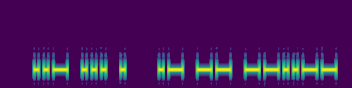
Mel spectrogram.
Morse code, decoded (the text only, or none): USE AM,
